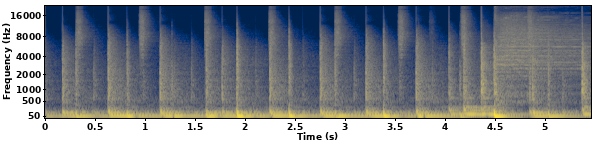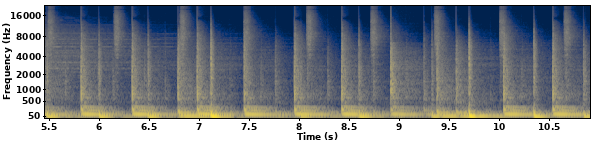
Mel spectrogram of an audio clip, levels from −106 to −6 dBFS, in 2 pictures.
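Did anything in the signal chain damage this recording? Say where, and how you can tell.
No, nothing stood out on listening to this music that would point to damage at any stage of the chain.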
